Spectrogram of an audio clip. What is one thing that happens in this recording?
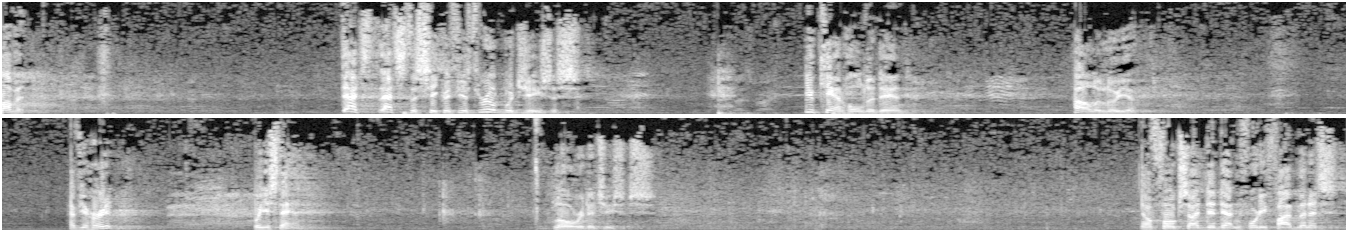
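An elderly man preaches with feeling through a microphone, in bursts broken by pauses.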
